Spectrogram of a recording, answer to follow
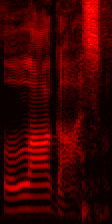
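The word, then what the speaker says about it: logos (λόγος): Now that word in Greek is pronounced logos.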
